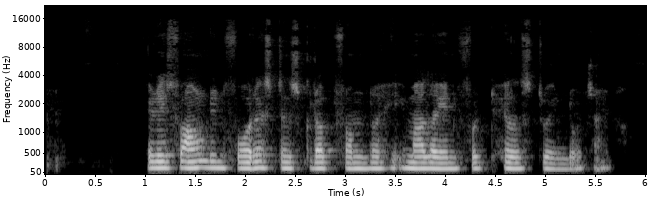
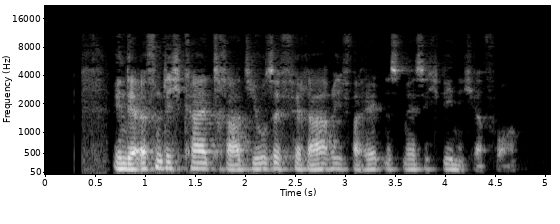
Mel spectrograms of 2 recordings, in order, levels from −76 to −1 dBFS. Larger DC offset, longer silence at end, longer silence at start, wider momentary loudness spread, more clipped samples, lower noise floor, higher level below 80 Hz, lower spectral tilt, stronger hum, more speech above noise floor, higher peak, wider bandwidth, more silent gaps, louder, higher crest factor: neither; about the same, 0.35 s vs 0.35 s; first, 1.05 s vs 0.4 s; second, 11 LU vs 15 LU; neither; first, -71 dBFS vs -44 dBFS; second, -60 dBFS vs -52 dBFS; first, -8 dB/octave vs -6.5 dB/octave; neither; first, 51 dB vs 26 dB; second, -4 dBFS vs 0 dBFS; first, 15 kHz vs 11.5 kHz; neither; second, -22 LUFS vs -18 LUFS; about the same, 18 dB vs 18 dB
